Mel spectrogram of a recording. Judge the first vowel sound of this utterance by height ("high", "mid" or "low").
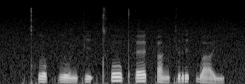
mid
